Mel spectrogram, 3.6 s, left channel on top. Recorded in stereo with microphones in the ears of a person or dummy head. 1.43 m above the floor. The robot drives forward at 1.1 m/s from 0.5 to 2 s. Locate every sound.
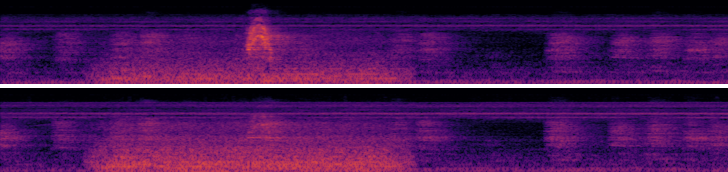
0.0 s an insect: 70° right (ahead or behind), 3 m; by 3.7 s 80° right, 3 m
1.2 s a guitar: 50° left (ahead or behind), 0.5 m; by 1.5 s 60° left (ahead or behind), 0.5 m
